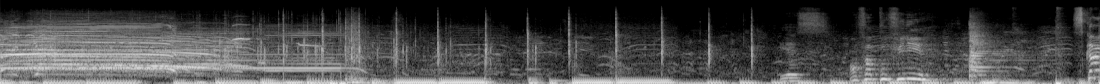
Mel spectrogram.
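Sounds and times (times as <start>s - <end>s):
audience cheering and whooping for a guitarist at a live music show: 0.0s - 5.1s
sustained music at a live music show: 0.3s - 10.9s
scattered claps: 2.6s - 7.7s
speech: 8.6s - 10.0s.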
